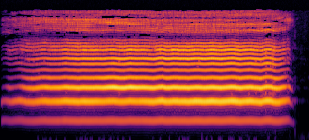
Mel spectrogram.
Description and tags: This was a voice record at home for a production. Now it´s for free. Enjoy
